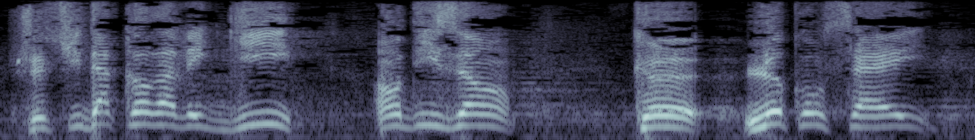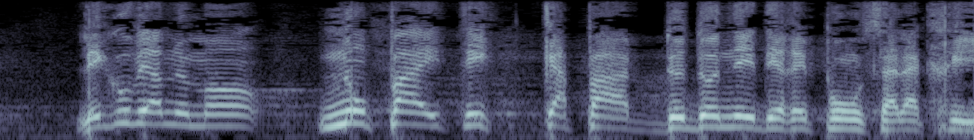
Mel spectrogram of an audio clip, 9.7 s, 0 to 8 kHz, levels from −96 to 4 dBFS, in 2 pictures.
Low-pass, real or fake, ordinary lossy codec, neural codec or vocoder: none; real; none; none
